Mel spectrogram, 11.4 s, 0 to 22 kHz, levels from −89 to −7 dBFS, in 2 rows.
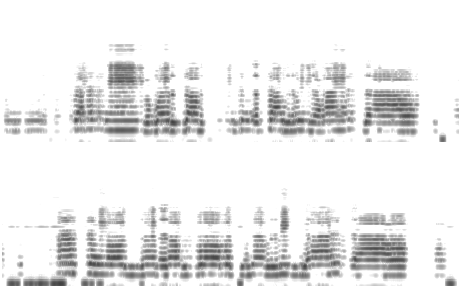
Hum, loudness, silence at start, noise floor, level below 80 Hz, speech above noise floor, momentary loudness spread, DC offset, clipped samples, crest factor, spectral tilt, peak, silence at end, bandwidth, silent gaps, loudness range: none; -38 LUFS; 0.05 s; -58 dBFS; -50 dBFS; 20 dB; 16 LU; under 0.1%; under 0.1%; 18 dB; -2 dB/octave; -22 dBFS; 0.05 s; 7.4 kHz; 2.63-2.68 s, 3.26-3.30 s, 4.42-4.48 s, 5.21-5.37 s, 5.54-5.63 s, 10.79-11.09 s; 2 LU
